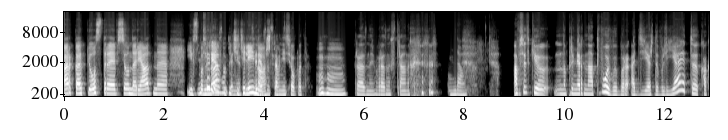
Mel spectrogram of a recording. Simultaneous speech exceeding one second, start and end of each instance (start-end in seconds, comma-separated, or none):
2.6-4.3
